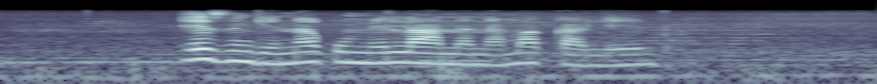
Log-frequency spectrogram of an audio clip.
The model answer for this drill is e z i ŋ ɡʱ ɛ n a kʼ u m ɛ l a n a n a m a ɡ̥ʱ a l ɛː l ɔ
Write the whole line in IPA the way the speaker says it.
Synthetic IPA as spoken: e z i ŋ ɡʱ ɛ n a kʼ u m ɛ l a n a n a m a ɡ̥ʱ a l ɛː l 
